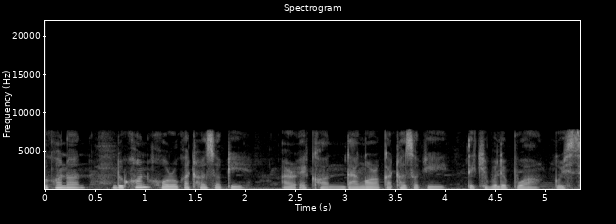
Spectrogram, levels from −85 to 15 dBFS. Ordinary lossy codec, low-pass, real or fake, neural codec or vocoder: none; none; real; none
